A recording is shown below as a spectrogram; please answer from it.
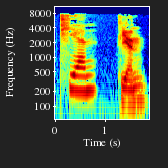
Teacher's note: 天 is the first tone. You go flat. So you just keep it going. Make it very even.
